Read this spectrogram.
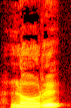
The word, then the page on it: lorw: Apatani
